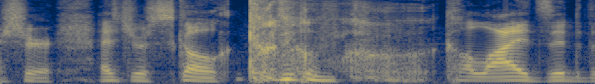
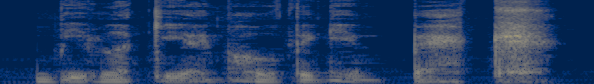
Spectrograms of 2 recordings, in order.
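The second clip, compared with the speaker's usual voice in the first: deep, very quiet, hushed low voice; 8 semitones lower, 21 dB quieter than usual. As Kadan twitches, holding someone against the wall, a lower voice comes through. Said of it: "a lower voice come through".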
